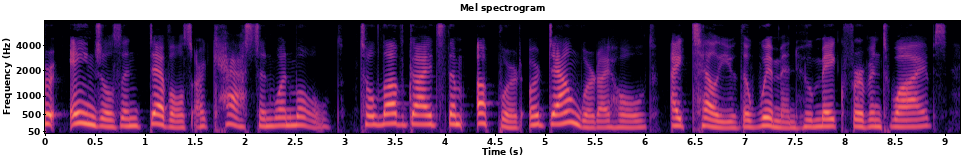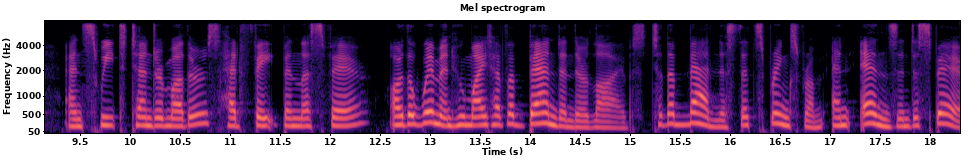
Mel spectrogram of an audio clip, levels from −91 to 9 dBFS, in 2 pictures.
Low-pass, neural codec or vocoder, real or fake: 7.2 kHz; none; real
